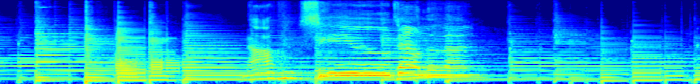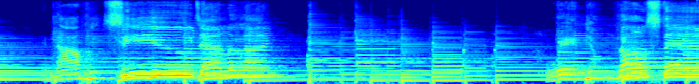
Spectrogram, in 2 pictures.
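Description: Live band instrumental break: a lead guitar solo with repeated string bends over strummed acoustic guitar and a steady chordal backing.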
